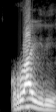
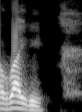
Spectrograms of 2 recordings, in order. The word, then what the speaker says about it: Ryrie: Otro autor llamado Charles Ryrie, aunque se escribe Rirrie, pero es Ryrie, se pronuncia Ryrie.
